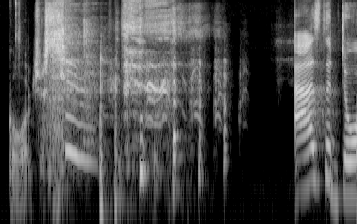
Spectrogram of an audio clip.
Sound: group laughing

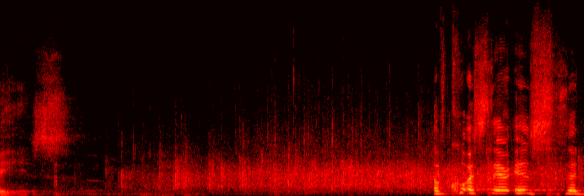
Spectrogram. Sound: audience applauding

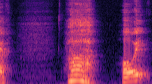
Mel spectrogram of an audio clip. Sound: inhale and exhales

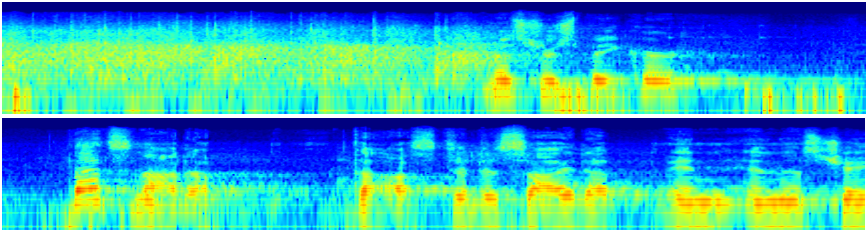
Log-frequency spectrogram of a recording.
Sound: applause

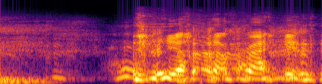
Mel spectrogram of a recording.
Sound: all laugh

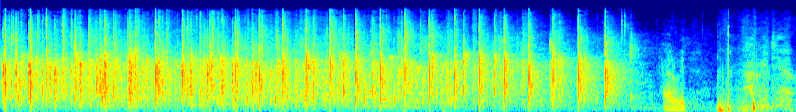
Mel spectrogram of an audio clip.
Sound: applause

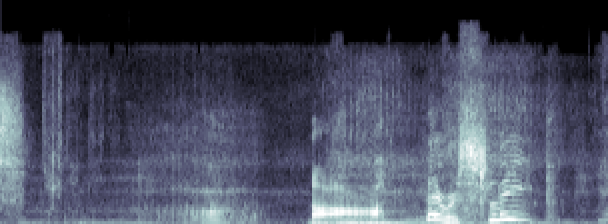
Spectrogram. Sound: all snore

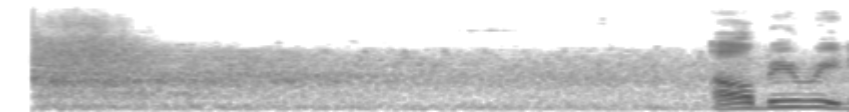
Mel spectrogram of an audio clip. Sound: vehicles driving down the road

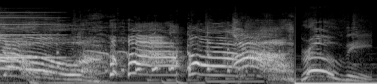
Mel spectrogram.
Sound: both laugh

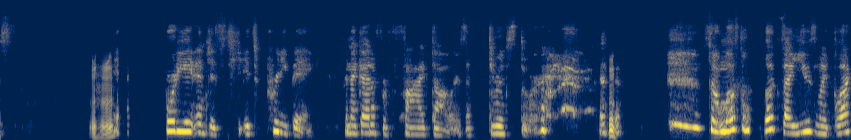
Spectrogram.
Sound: laughs

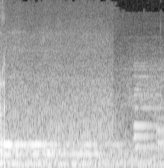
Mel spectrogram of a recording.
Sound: city sounds; soft music

